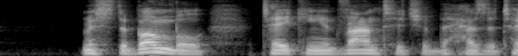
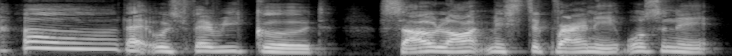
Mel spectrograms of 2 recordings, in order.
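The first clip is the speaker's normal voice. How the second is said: delighted matron; 9 semitones higher, 5 dB louder than usual. Acted. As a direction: coo with amused delight. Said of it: "interposed the matron".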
